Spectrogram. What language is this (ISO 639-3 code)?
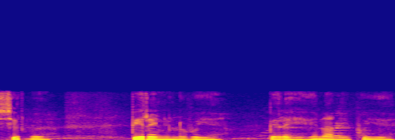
brx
